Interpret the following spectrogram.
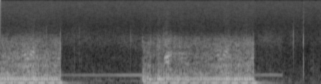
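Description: A faint, garbled voice fragment from an electronic-voice-phenomenon tape recording, buried in heavy hum and noise, played twice in two matching bursts of about a second and a half, with a thin steady tone in the gap between them.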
